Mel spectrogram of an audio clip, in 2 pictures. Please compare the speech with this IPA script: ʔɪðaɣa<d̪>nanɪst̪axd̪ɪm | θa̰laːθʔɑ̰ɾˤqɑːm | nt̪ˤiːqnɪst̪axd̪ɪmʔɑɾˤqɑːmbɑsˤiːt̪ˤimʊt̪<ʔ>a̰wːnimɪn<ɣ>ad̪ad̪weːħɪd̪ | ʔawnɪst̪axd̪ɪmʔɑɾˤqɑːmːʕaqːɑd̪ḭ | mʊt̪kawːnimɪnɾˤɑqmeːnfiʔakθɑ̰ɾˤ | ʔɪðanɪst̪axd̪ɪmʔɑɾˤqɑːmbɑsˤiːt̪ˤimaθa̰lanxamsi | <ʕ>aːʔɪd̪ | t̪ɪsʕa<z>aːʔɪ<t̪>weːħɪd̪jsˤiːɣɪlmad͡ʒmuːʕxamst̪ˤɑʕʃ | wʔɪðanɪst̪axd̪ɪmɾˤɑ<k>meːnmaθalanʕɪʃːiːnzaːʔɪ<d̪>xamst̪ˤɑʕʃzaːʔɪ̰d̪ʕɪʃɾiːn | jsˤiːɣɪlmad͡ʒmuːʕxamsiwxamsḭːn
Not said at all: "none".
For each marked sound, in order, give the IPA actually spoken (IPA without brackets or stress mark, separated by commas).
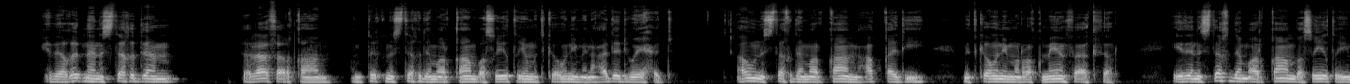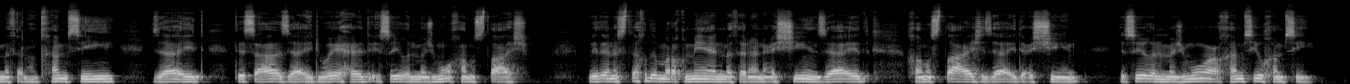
d̪, k, ʕ, z, z, d̪, q, d̪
